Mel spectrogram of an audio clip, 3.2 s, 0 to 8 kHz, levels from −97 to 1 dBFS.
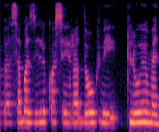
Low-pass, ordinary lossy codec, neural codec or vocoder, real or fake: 7.2 kHz; Opus, 64 kbps; none; real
